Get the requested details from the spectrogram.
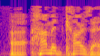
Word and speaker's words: Hamid Karzai: In the meantime, Hamid Karzai, that's how you pronounce his name, right? – Sure.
